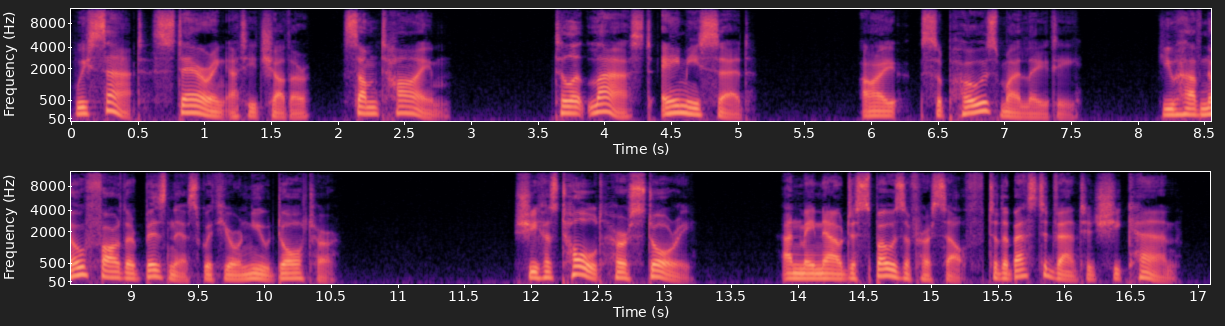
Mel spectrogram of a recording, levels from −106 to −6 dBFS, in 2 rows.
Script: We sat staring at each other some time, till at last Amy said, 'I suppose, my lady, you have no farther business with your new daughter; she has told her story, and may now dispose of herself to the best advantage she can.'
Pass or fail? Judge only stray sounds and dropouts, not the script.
pass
